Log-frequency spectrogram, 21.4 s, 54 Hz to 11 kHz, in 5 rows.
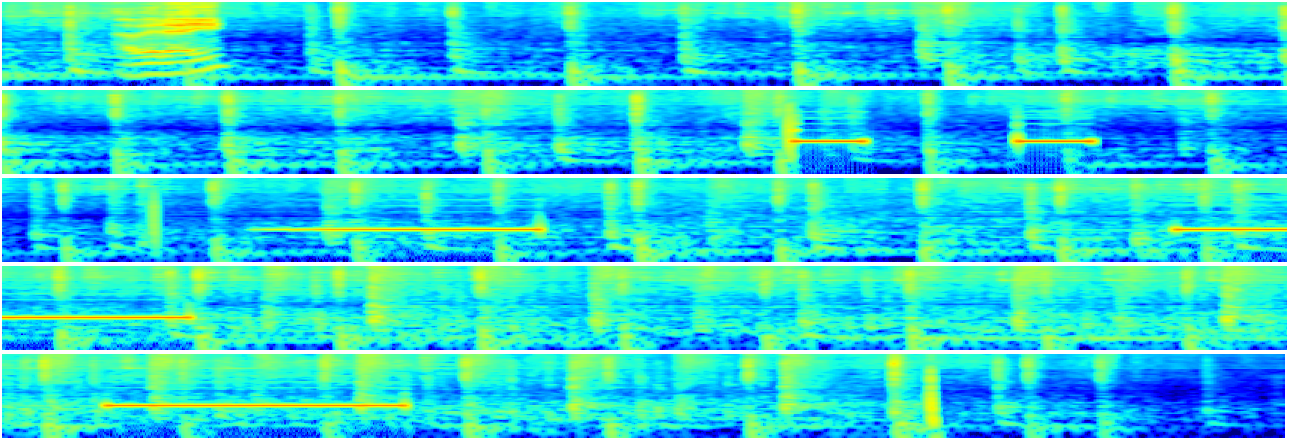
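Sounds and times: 
speech: 0.4s - 0.9s
constant rhythmic ticking background: 5.0s - 20.9s
telephone busy signal: 6.9s - 8.0s, 9.4s - 10.4s, 12.5s - 13.5s, 17.5s - 18.5s.

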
